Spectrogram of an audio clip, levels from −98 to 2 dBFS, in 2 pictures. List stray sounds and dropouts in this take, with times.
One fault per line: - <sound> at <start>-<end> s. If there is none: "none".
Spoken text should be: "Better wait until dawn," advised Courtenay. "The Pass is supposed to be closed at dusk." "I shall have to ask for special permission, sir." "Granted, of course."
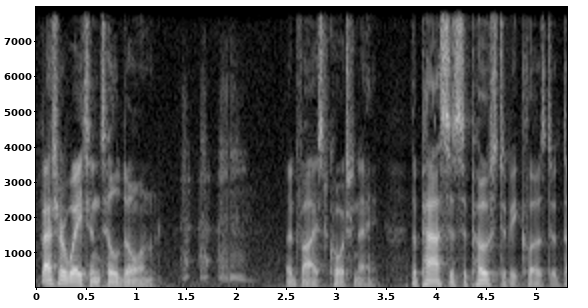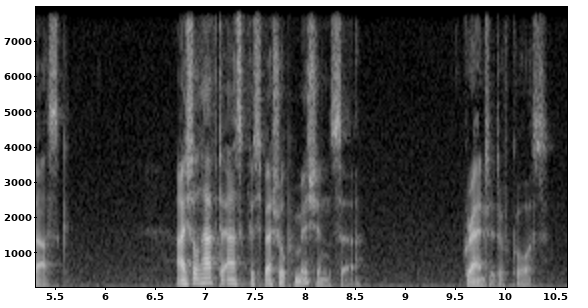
- throat clearing at 1.4-2.2 s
